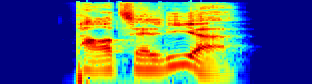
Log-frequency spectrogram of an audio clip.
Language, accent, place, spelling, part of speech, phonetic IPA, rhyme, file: German, Germany, Berlin, parzellier, verb, [paʁt͡sɛˈliːɐ̯], -iːɐ̯, De-parzellier.ogg
- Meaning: 1. singular imperative of parzellieren 2. first-person singular present of parzellieren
